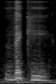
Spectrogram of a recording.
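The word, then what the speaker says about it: VICI: By the way, I'm V I C I pronounced Vicki.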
